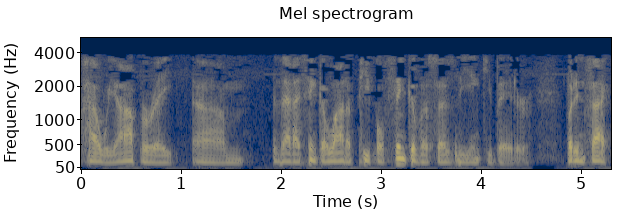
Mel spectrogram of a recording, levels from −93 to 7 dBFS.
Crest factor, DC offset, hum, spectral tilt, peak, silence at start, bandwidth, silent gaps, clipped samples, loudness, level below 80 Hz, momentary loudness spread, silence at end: 20 dB; under 0.1%; none; -10.5 dB/octave; -8 dBFS; 0 s; 4 kHz; none; under 0.1%; -28 LUFS; -70 dBFS; 11 LU; 0 s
